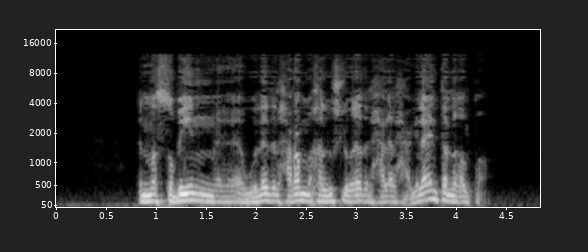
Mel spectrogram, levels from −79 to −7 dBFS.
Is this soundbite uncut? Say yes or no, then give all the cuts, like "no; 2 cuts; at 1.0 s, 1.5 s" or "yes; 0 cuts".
yes; 0 cuts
